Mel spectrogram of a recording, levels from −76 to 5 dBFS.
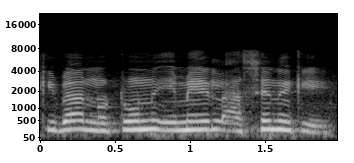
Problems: constant background noise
